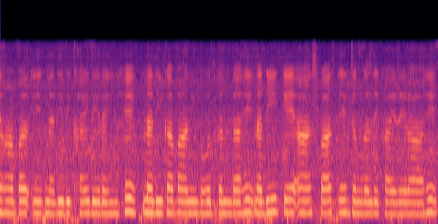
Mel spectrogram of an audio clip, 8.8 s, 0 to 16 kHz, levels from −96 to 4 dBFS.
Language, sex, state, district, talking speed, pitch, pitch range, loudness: Hindi, female, Bihar, Muzaffarpur, 155 wpm, 195 Hz, 190-200 Hz, -16 LUFS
